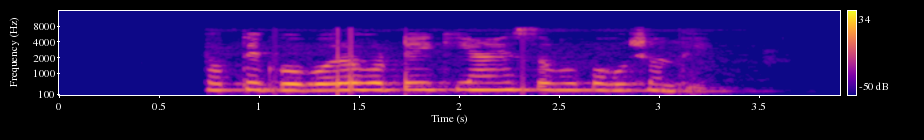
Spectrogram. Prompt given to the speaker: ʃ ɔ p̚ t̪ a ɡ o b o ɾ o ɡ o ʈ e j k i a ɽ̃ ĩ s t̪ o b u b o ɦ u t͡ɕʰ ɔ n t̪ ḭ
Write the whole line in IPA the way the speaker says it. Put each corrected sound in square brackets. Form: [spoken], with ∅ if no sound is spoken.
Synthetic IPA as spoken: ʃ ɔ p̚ t̪ [i] ɡ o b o ɾ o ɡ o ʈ e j k i a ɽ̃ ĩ s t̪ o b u [p] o ɦ u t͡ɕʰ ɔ n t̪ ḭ

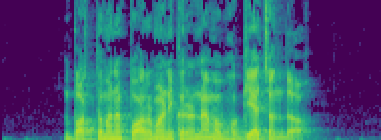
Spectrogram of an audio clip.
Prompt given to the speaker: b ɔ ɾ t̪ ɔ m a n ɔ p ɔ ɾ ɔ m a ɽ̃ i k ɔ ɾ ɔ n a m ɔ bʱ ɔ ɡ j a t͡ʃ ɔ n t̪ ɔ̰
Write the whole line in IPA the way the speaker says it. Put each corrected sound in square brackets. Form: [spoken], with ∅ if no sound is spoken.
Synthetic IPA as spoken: b ɔ ɾ t̪ ɔ m a n ɔ p ɔ ɾ ɔ m a ɽ̃ i k ɔ ɾ ɔ n a m ɔ bʱ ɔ ɡ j a t͡ʃ ɔ n [d̪] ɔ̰

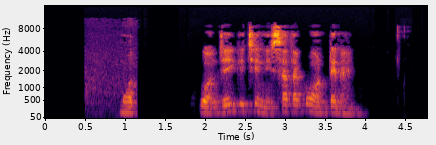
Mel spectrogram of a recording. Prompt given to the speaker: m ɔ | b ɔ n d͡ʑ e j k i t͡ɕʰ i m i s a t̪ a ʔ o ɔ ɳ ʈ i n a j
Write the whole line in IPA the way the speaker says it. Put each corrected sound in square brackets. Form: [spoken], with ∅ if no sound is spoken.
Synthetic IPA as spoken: m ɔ | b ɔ n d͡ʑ e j k i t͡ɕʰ i [n] i s a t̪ a [k] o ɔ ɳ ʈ [e] n a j

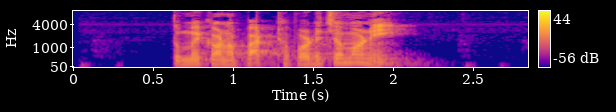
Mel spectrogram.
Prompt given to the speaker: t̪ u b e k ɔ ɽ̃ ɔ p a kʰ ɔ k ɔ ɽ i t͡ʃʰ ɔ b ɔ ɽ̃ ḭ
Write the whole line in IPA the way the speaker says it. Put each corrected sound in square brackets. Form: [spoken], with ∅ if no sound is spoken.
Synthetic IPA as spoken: t̪ u [m] e k ɔ ɽ̃ ɔ p a [ʈʰ] ɔ [p] ɔ ɽ i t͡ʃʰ ɔ [m] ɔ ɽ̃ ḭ

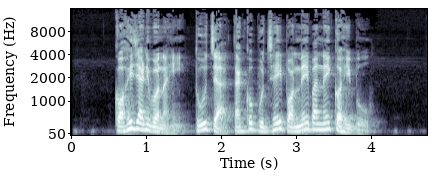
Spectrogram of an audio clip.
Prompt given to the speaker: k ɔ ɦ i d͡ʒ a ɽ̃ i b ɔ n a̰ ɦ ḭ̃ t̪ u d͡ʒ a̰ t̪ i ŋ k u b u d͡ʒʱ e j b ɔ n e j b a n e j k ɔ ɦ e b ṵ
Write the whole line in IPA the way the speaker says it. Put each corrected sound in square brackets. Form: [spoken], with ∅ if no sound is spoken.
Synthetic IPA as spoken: k ɔ ɦ i d͡ʒ a ɽ̃ i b ɔ n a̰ ɦ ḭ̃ t̪ u d͡ʒ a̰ t̪ [a] ŋ k u b u d͡ʒʱ e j b ɔ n e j b a n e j k ɔ ɦ [i] b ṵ

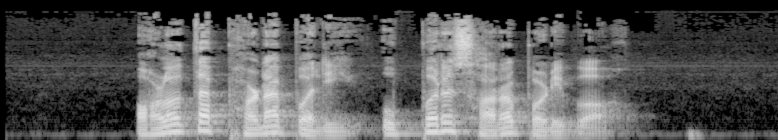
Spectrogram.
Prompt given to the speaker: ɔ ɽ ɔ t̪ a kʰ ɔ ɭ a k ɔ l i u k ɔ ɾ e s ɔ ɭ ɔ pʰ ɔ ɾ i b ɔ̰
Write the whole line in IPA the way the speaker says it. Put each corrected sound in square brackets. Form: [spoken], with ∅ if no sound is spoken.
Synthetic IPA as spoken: ɔ [ɭ] ɔ t̪ a [pʰ] ɔ [ɽ] a [p] ɔ [ɾ] i u [p] ɔ ɾ e s ɔ [ɾ] ɔ [p] ɔ [ɽ] i b ɔ̰

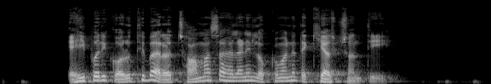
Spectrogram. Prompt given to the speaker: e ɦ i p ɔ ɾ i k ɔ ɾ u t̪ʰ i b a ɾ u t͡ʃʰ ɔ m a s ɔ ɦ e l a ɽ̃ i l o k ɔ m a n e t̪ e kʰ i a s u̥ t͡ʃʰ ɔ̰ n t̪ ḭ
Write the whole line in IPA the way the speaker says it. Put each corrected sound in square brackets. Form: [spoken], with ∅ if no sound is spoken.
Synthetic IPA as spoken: e ɦ i p ɔ ɾ i k ɔ ɾ u t̪ʰ i b a ɾ [ɔ] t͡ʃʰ ɔ m a s ɔ ɦ e l a ɽ̃ i l o k ɔ m a n e [d̪] e kʰ i a s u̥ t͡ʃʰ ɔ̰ n t̪ ḭ

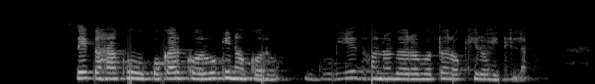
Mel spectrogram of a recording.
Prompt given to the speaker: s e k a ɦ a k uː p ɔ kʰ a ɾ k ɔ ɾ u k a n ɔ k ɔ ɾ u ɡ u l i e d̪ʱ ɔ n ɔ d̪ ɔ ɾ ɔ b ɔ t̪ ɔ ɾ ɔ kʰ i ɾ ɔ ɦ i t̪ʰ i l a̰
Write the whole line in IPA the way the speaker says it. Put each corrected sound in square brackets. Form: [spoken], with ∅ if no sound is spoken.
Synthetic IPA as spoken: s e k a ɦ a k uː p ɔ [k] a ɾ k ɔ ɾ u k [i] n ɔ k ɔ ɾ u ɡ u [ɽ] i e d̪ʱ ɔ n ɔ d̪ ɔ ɾ ɔ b ɔ t̪ ɔ ɾ ɔ kʰ i ɾ ɔ ɦ i t̪ʰ i l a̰

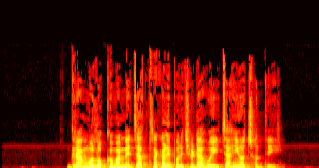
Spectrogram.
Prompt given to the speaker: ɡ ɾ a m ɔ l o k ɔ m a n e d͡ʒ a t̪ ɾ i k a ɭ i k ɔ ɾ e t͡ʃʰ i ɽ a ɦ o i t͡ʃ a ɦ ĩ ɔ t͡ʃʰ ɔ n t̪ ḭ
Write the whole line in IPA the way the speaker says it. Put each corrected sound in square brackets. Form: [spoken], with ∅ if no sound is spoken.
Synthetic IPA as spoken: ɡ ɾ a m ɔ l o k ɔ m a n e d͡ʒ a t̪ ɾ [a] k a ɭ i [p] ɔ ɾ [i] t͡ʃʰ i ɽ a ɦ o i t͡ʃ a ɦ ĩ ɔ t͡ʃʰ ɔ n t̪ ḭ

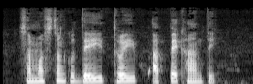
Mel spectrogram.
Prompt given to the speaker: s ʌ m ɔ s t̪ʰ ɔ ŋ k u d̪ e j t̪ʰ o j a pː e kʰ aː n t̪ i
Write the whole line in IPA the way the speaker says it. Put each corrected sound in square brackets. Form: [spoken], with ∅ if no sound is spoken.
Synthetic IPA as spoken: s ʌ m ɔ s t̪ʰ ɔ ŋ k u d̪ e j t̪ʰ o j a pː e kʰ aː n t̪ i

